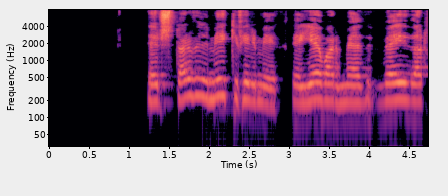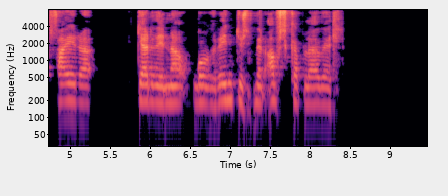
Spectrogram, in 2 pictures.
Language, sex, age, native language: Icelandic, female, 60-69, Icelandic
